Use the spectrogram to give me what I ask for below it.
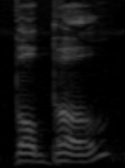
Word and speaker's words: Bobo: fine Monsieur de Bobo the emphasis falls on the last syllable Bobo mm-hmm see now I'd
